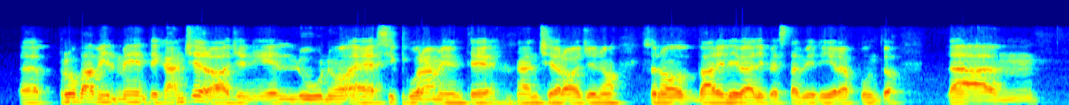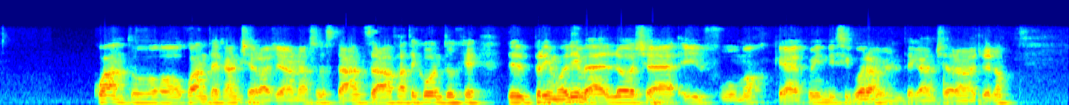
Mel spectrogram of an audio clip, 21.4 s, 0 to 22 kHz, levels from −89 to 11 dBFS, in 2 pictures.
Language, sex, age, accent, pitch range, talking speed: Italian, male, 10-29, native, 110-125 Hz, 100 wpm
